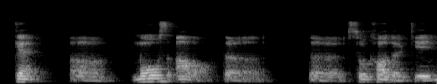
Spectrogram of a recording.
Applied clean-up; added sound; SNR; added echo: neural mask model DeepFilterNet 3.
